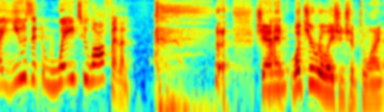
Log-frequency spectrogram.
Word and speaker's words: Shannon: hate tannins please welcome it rhymes with tannin shannon woodward oh hello i was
